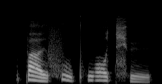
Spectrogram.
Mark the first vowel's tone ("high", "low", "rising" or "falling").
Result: falling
